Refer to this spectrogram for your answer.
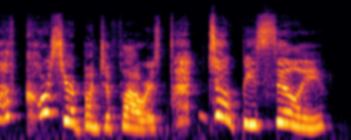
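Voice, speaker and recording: A woman puts on a squeaky character voice at an extremely high pitch with very wide pitch swings. She speaks at a moderate pace. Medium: read story. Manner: loud, bellowing.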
